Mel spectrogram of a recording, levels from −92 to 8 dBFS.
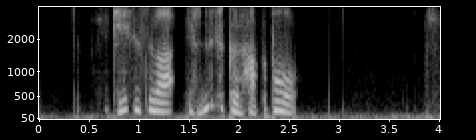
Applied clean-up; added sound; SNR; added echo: neural diffusion model UNIVERSE++.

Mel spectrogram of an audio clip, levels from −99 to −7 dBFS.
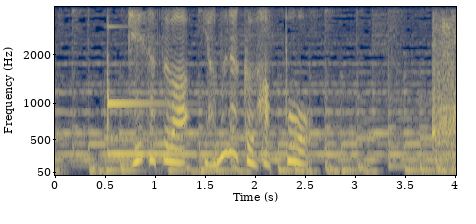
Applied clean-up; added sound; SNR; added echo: none; Bell; 7 dB; none.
